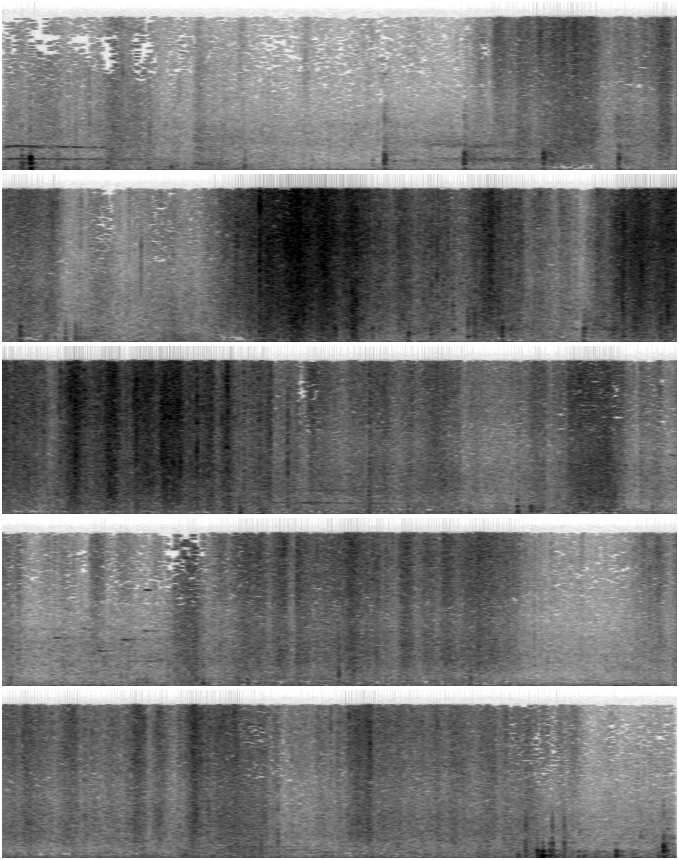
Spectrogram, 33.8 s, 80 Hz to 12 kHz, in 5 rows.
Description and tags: Rustling Grass 1
grass by the river
grass, river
